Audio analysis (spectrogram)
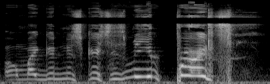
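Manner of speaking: high, rising to a loud squeal on burns; mock pained exclaim. Player reacts to the burning power, hammed-up prissy squeal. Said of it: "and I'm like".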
